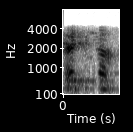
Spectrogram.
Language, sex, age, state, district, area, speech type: Dogri, female, 18-30, Jammu and Kashmir, Kathua, rural, conversation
